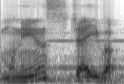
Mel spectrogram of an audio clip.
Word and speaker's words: मुनिश्चैव: अब यहाँ देखिए मुनिश्चैव, ऊपर अनुस्वार भी है और श भी है, तो मुनिश्चैव तपोधनान, यहाँ पर संधि हो गई है, ये मुनिम चैव है, तो गर्गम मुनिम नमस्कृत्य नारदम मुनिसत्तमम।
